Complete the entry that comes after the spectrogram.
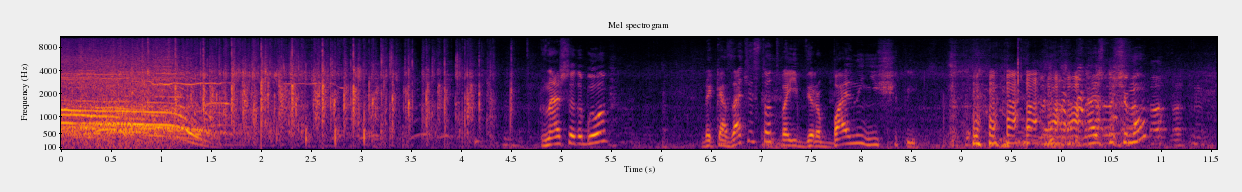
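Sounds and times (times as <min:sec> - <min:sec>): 
concert crowd cheering and screaming: 0:00.0 - 0:02.8
scattered clapping and shouts: 0:00.0 - 0:04.6
speech: 0:04.8 - 0:05.6, 0:06.4 - 0:11.5
laughter: 0:08.9 - 0:11.5.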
